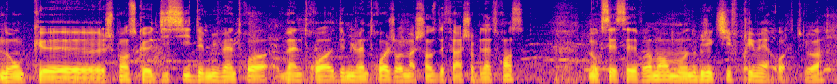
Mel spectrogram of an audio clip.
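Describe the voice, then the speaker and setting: A man's fairly low voice, monotone and flat, at a moderate pace over noticeable background noise. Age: 20s. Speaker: professional boxer. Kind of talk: interview.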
